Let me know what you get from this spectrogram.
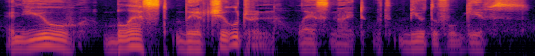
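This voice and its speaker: A man playing a loyal, earnest captain of a royal guard in a fantasy ASMR roleplay, speaking formally and reassuringly in a breathy voice with dramatic pauses. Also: low voice, lively intonation, a little mellow, full character voice. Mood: solemn devotion.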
